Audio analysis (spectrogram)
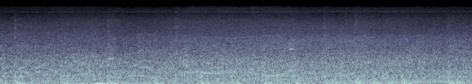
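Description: A stream at a river crossing near Kalu waterfall rushes loud and continuous, a dense broadband roar of flowing water close by, roughened by wind on the microphone.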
